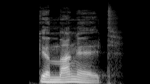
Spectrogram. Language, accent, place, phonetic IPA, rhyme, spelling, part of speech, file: German, Germany, Berlin, [ɡəˈmaŋl̩t], -aŋl̩t, gemangelt, verb, De-gemangelt.ogg
- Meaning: past participle of mangeln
